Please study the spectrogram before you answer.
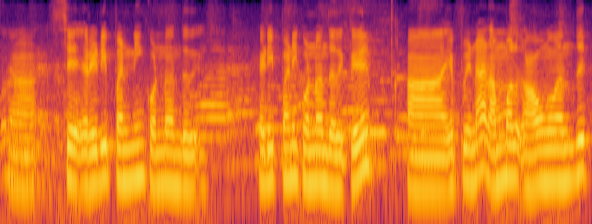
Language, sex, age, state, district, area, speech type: Tamil, male, 18-30, Tamil Nadu, Perambalur, urban, spontaneous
